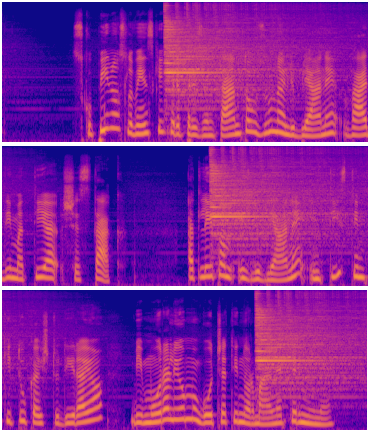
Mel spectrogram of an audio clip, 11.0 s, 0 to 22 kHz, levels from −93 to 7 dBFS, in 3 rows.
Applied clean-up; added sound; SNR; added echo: none; Hi-hat; 5 dB; none.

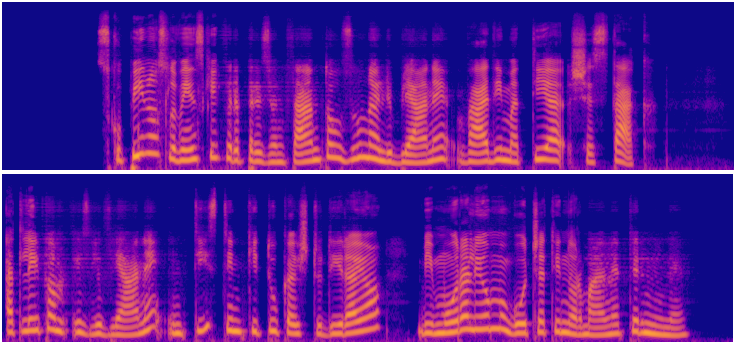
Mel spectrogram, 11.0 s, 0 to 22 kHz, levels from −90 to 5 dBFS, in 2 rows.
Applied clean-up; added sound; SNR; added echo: neural mask model DeepFilterNet 3.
